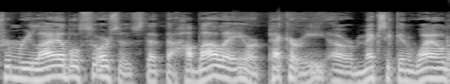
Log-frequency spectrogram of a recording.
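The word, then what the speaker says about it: jabalí: The jabale, pronounced javale in the Mexican version of the Spanish language, is the wild hog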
